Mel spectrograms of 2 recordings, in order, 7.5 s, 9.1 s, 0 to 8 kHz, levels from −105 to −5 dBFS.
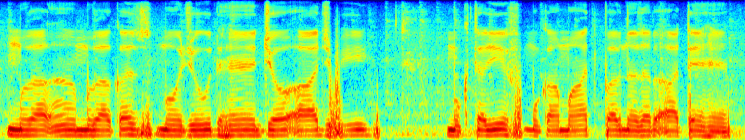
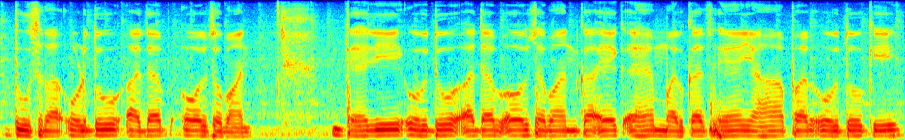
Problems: constant background noise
